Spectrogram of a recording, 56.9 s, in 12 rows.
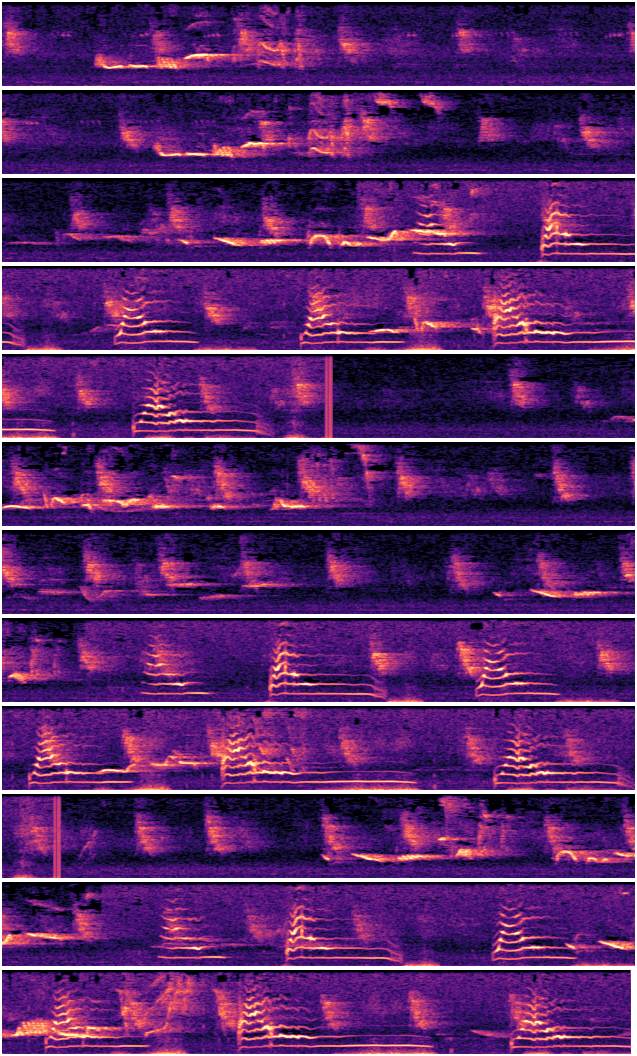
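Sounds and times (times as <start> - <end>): soft high chirping calls: 0.0 - 4.0, 4.6 - 7.6, 10.8 - 21.5, 32.6 - 43.2, 45.2 - 56.9
cats meowing: 12.4 - 21.5, 34.2 - 43.2, 48.5 - 56.9.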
